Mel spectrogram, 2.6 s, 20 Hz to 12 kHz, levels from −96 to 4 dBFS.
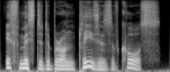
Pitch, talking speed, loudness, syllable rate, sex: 130 Hz, 165 wpm, -19 LUFS, 4.4 syllables/s, male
